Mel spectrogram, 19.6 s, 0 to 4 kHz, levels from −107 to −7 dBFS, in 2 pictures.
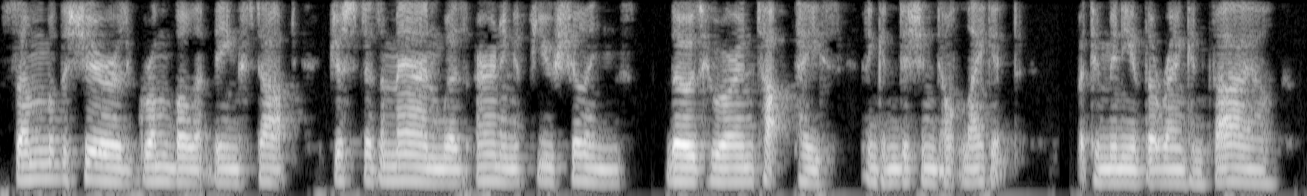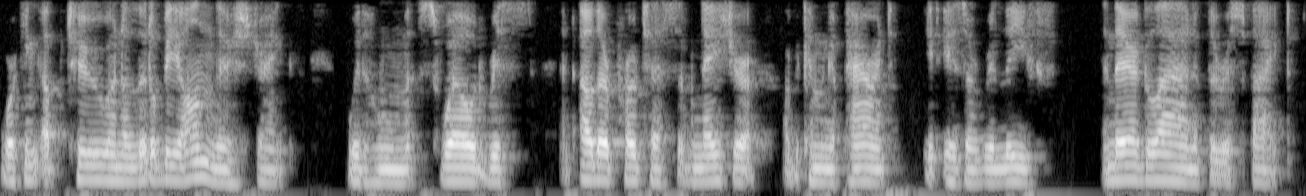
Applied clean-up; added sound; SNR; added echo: none; none; none; none.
